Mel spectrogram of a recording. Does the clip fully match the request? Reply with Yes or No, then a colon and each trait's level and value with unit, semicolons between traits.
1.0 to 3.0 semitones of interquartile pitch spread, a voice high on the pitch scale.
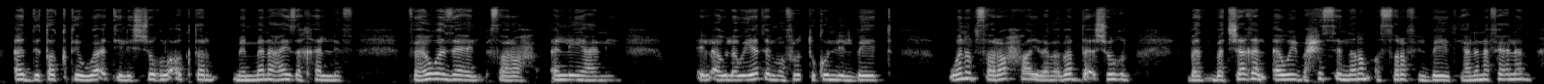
Yes: narrow, 2.6 semitones; high, 215 Hz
